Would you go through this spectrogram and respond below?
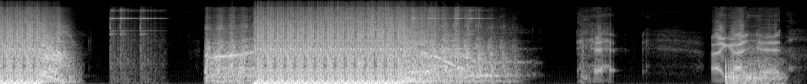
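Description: A rapid-fire gun in Resident Evil 2 sprays bullets at a licker in long loud bursts of dense rattling shots, broken by short gaps and a few brief creature noises and effects, with someone talking over parts.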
